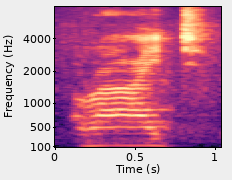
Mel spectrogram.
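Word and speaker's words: write: এর সাথে যদি আর থাকে তাইলে ডব্লিউ এর উচ্চারণ হবে না যেমন আমাদের লিখি না রাইট ডব্লিউ আর আই টি দেখেন ডব্লিউ এর সাথে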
